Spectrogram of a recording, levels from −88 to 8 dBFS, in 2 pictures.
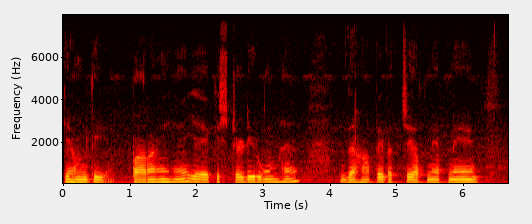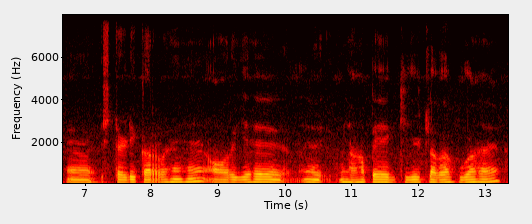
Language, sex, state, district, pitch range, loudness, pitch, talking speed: Hindi, male, Chhattisgarh, Rajnandgaon, 115-120 Hz, -29 LUFS, 120 Hz, 125 wpm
